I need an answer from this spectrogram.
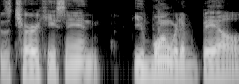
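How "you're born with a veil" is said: plain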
